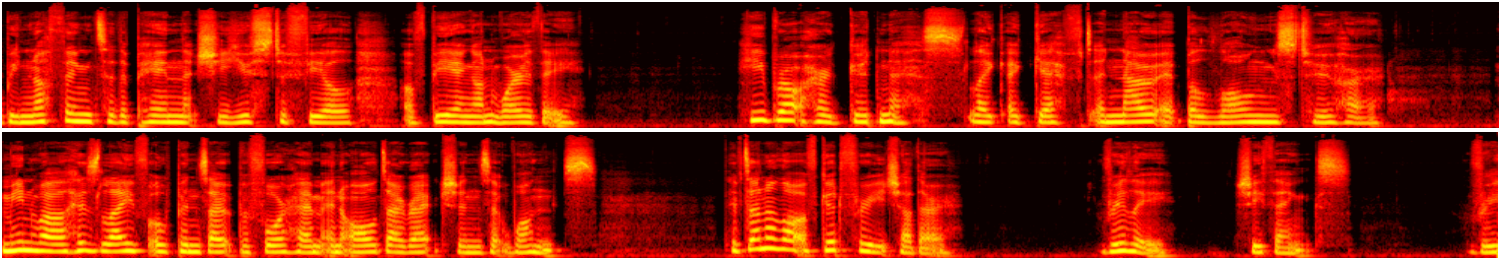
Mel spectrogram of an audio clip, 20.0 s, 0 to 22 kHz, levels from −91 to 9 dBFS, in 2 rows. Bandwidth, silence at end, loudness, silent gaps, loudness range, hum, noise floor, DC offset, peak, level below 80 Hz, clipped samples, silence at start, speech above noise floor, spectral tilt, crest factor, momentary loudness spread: over 20 kHz; 0 s; -19 LUFS; none; 5 LU; none; -62 dBFS; under 0.1%; -2 dBFS; -54 dBFS; under 0.1%; 0 s; 42 dB; -3.5 dB/octave; 18 dB; 10 LU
